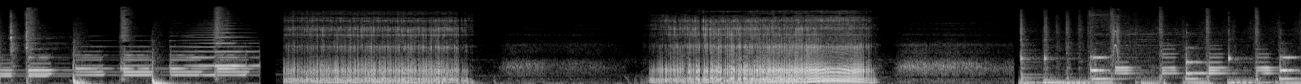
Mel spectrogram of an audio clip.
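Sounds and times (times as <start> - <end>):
cat snoring: 2.8 - 10.2
cat breathing: 2.9 - 7.8, 8.6 - 10.2.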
